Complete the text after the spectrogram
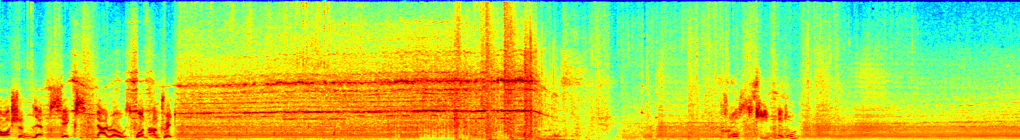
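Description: A rally car engine roars and revs at high speed.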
